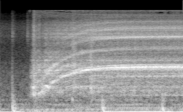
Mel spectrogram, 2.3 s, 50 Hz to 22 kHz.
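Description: SG701 quadcopter's four motors and propellers spinning up from rest to idle speed after the motors are started from the transmitter: a whine that begins about half a second in, rises quickly in pitch and settles into a steady high whine.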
